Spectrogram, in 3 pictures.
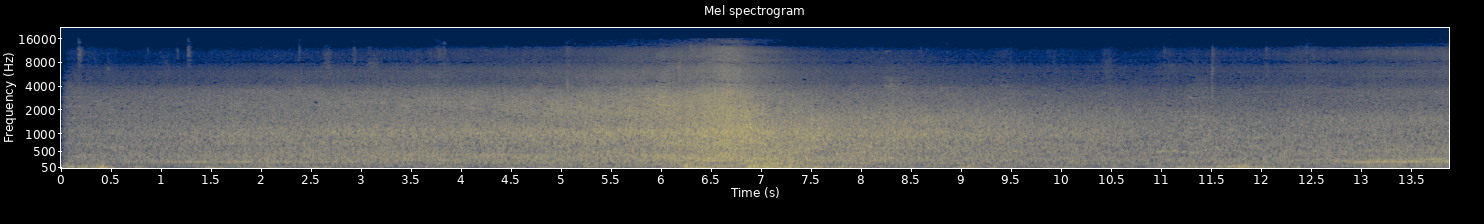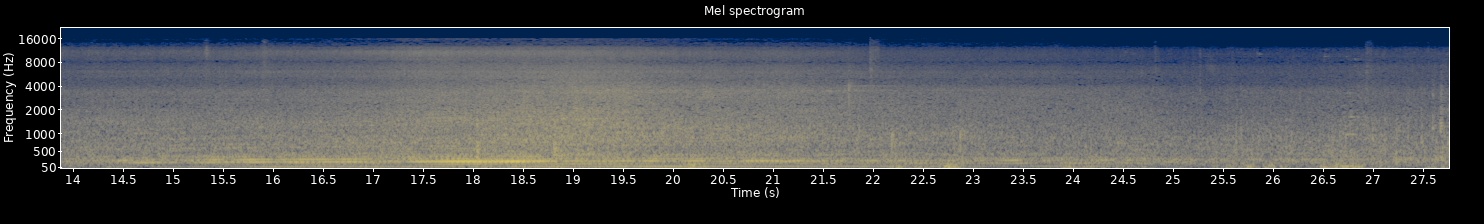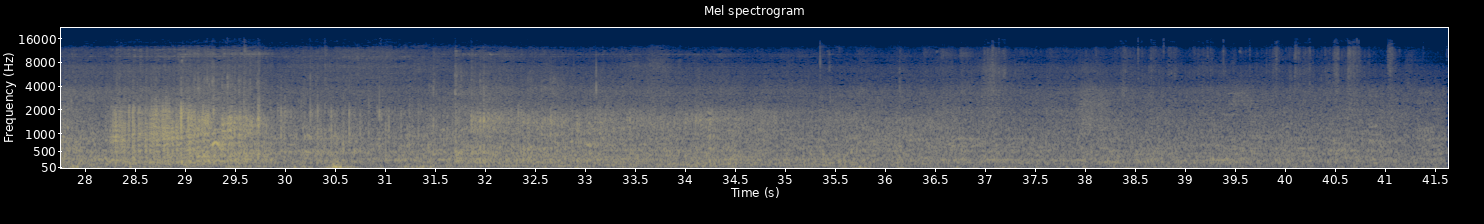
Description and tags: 0403181100 due camion e un trolley
18 mar 2004 11:00 - Walking in via del proconsolo (street in the centre of Florence, Italy).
